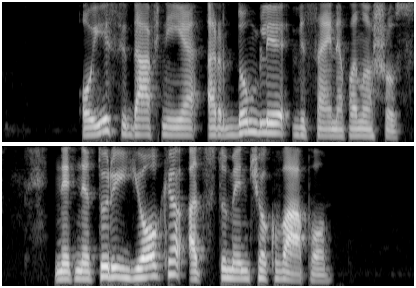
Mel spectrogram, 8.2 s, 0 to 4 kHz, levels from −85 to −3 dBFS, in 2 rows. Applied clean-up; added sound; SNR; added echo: none; none; none; none.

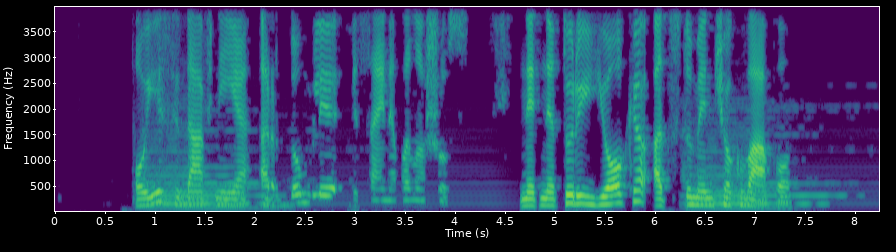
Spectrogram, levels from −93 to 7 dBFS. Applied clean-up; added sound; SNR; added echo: classical method spectral subtraction.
